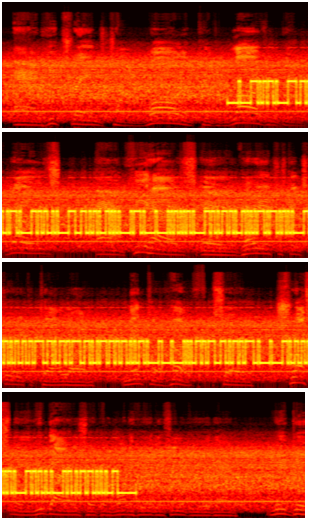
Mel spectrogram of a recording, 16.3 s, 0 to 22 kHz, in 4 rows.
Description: RTTY (45.45 baud, 850 Hz shift), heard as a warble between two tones, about 1230 Hz centre, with radio static, a steady whistle near 530 Hz and speech in English. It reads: THE CONGRESS AGREED WITH THE NAVY ON THIS PLAN.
